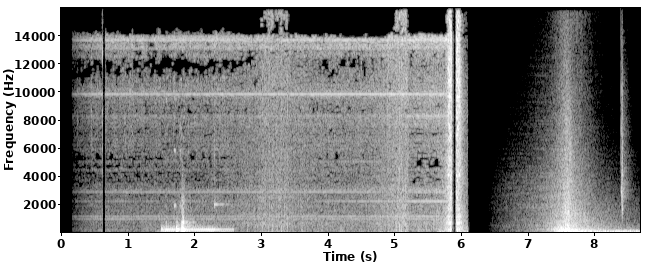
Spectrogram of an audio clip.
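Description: Neon sign sound effect: a low electric buzz that starts about a second and a half in with a crackle, over a steady hum and hiss. It is cut off by two sharp clicks about six seconds in, and after a brief silence a rising whoosh comes near the end.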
